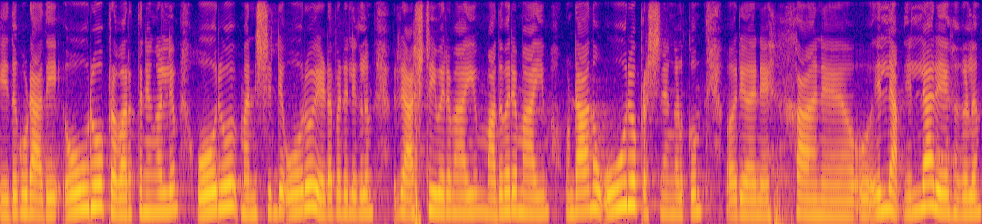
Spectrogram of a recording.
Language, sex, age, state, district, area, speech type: Malayalam, female, 30-45, Kerala, Thiruvananthapuram, rural, spontaneous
